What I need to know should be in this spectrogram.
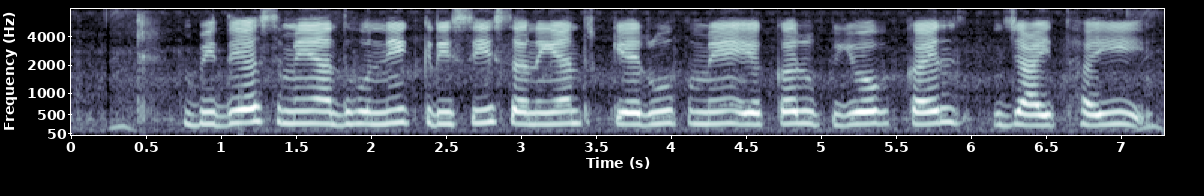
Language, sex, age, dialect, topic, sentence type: Magahi, female, 18-24, Central/Standard, banking, statement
